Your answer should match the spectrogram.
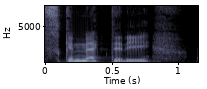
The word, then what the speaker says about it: Schenectady: Alex is a 52-year-old personal finance manager from Schenectady, New York. Oh, yeah, I made sure to pronounce that right, Schenectady.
